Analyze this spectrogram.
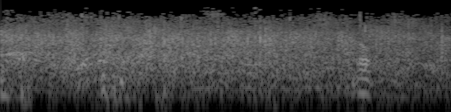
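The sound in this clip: Audience applause welcomes a seminary president to the stage, a steady, dense wash of many hands clapping that holds at an even, fairly faint level throughout.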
